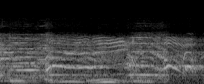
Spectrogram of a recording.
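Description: A woman's singing voice in a stage musical number over band accompaniment: a high note held for most of a second, then a quick swooping slide up and down, with a bass line underneath.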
